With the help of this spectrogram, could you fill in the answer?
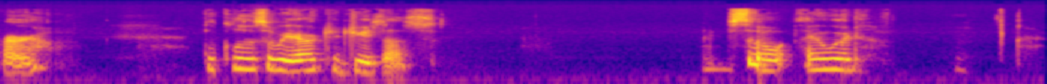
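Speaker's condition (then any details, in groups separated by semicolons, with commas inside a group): Quadriplegic cerebral palsy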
